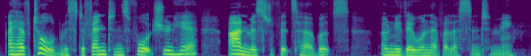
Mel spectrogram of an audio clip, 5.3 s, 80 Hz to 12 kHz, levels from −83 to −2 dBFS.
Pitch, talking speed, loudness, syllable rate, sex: 185 Hz, 190 wpm, -21 LUFS, 5.8 syllables/s, female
